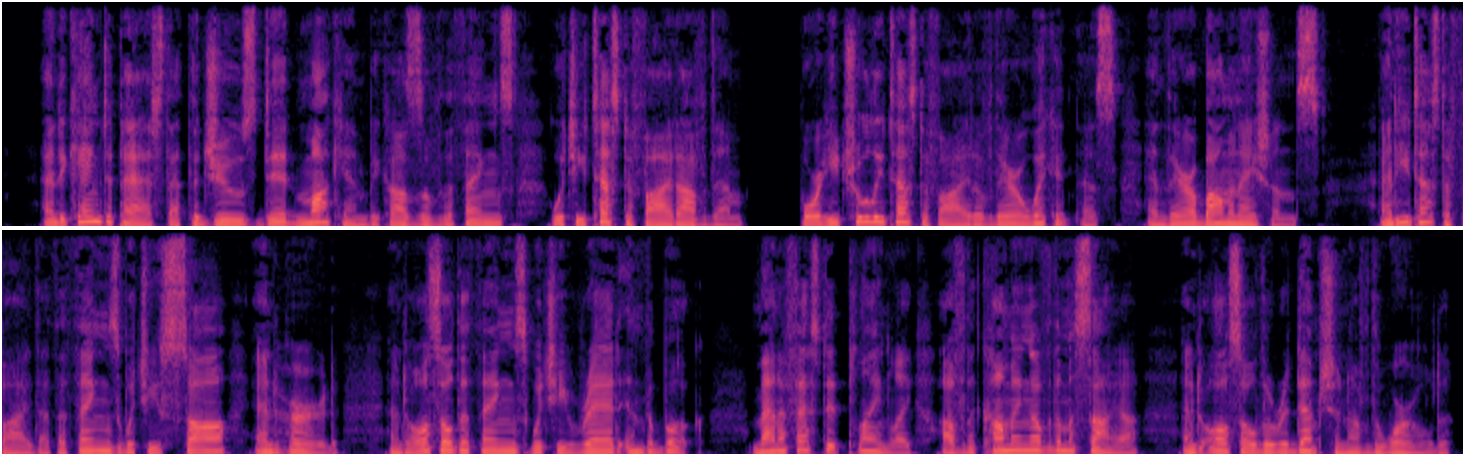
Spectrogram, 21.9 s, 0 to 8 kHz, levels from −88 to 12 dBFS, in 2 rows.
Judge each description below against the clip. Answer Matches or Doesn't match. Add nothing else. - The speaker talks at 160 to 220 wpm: Matches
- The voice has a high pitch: Doesn't match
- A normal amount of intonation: Matches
